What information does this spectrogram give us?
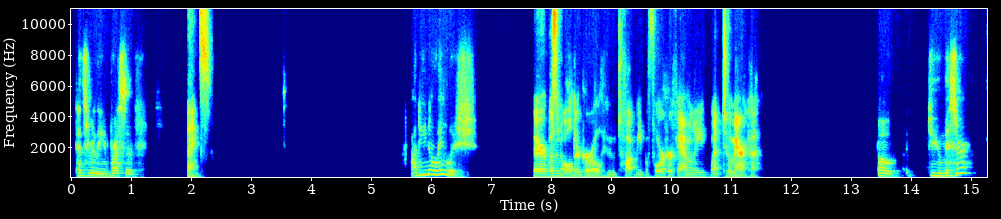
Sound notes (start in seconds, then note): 2.1 silence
